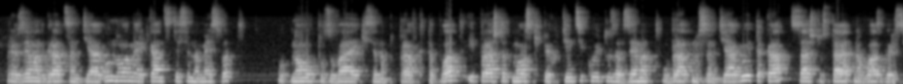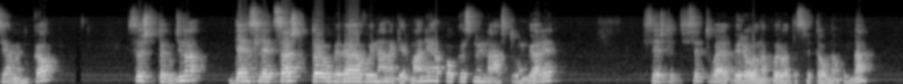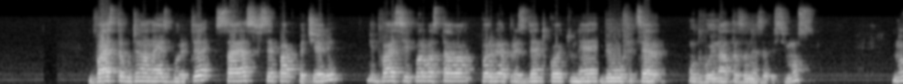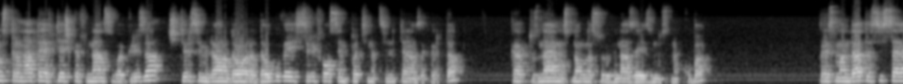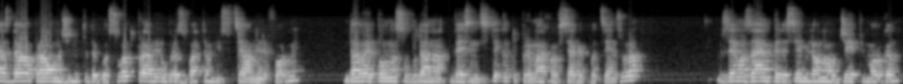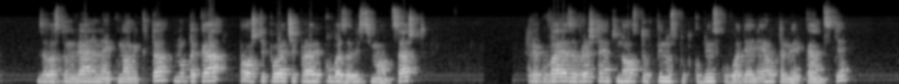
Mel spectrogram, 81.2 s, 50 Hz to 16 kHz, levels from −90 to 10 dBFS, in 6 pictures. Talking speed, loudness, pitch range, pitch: 115 wpm, -13 LUFS, 150-175 Hz, 160 Hz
